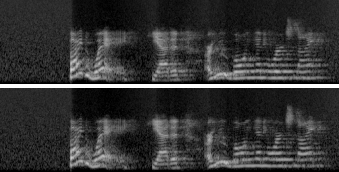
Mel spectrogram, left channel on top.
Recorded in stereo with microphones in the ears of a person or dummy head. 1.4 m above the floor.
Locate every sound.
0.7 s a woman speaking: 5° left (ahead or behind), 1.6 m; by 3.2 s 10° right (ahead or behind), 5 m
